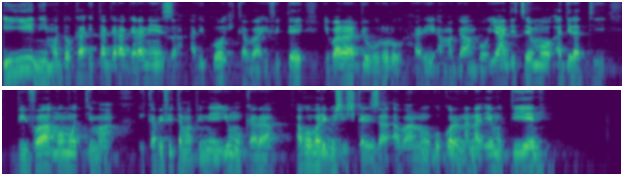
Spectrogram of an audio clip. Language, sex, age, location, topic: Kinyarwanda, male, 18-24, Nyagatare, finance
